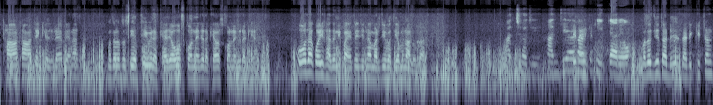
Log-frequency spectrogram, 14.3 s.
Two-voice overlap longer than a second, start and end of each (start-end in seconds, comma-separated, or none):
none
